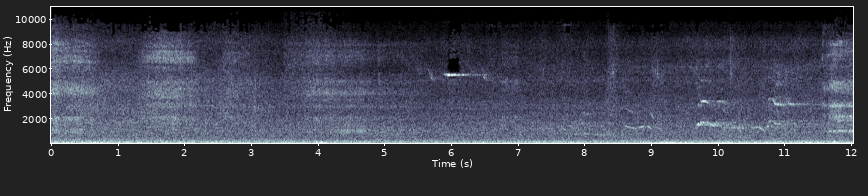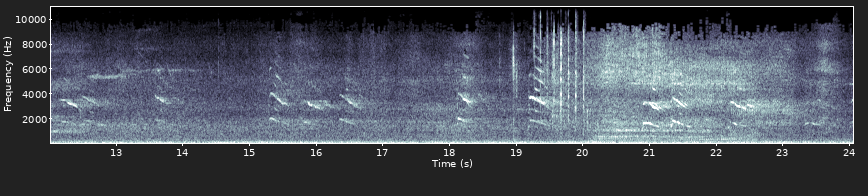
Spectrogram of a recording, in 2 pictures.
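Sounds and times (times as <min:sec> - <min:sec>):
steady low rumble: 0:00.0 - 0:07.8, 0:11.2 - 0:24.0
small birds chirping: 0:18.1 - 0:24.0.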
